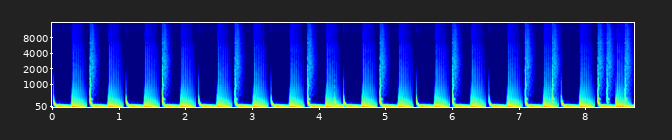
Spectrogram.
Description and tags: Simple Four to the Floor Loop
A simple four to the floor beat I whipped up in a tracker. Uses opm's drumatic set. I believe the bass is playing a D.
thanks for listening to this sound, number 144261
110bpm, floor, four, house, loop, simple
